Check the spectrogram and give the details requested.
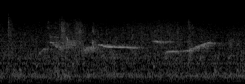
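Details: In Cornwall on 22 March 2016 a Linnet sings a short sequence of clear thin whistled notes, some rising and some level, blended with soft twittering, over steady background hiss.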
